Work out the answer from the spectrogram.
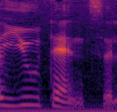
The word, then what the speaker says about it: utensil: There are also exceptions when the vowel sound U sounds like U. Example, a university or a utensil, instead of saying an university or an utensil.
